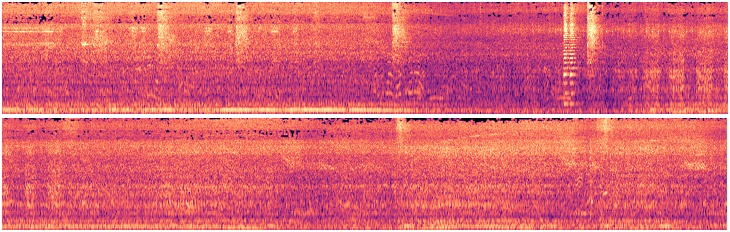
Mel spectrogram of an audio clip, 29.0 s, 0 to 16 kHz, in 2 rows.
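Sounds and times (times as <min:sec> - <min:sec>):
lorry diesel engine under load: 0:00.0 - 0:29.0.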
